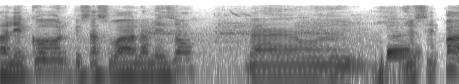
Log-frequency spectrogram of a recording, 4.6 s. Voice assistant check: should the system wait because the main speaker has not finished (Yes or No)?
Yes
